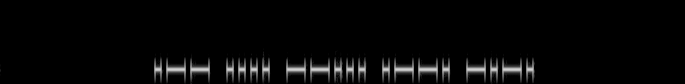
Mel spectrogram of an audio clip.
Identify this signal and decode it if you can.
Morse code, heard as a keyed tone, about 22 wpm, 700 Hz. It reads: WH7PC
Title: Speed Racing - USA 2x2 Call Signs 20wpm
